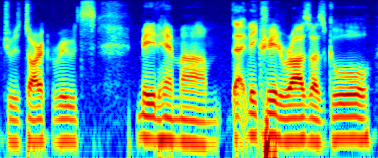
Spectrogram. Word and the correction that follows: Ra's al Ghul: Ra's al Ghul, sorry. – That's right. – I corrected myself. I'm like, oh crap, I said it wrong.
